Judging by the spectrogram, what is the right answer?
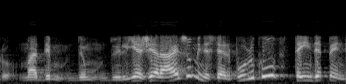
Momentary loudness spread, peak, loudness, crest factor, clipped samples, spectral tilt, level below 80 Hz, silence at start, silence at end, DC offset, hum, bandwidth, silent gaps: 12 LU; -8 dBFS; -21 LUFS; 14 dB; under 0.1%; -5 dB/octave; -68 dBFS; 0 s; 0 s; under 0.1%; none; 8 kHz; none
